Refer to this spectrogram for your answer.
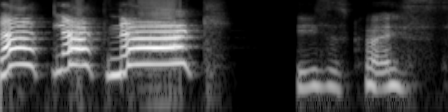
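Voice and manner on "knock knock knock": yelling the words knock knock. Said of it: "if she keeps yelling".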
